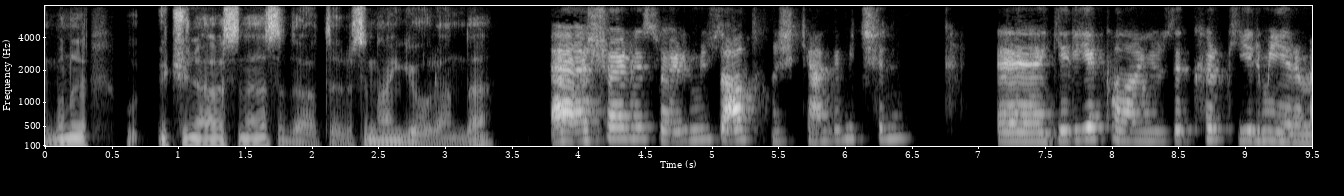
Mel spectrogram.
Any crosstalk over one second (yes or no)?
no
